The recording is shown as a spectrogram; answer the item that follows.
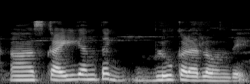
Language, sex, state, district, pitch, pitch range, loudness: Telugu, female, Telangana, Nalgonda, 200 Hz, 185-210 Hz, -15 LUFS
